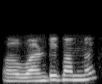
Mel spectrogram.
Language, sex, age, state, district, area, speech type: Assamese, male, 30-45, Assam, Charaideo, urban, conversation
